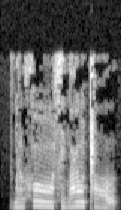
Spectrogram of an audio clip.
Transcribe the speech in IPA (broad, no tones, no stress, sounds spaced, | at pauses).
d ə̃ ʊ̯ x ɔ̃ː s ɪ nʲ ʕ ɔ̃ ʊ̯ ǁ ɔː ʊ̯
